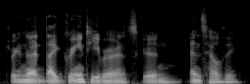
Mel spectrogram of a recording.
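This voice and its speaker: A man's voice: low-pitched, fairly even intonation, a little fast, a little mellow, clean tone, dry recording. An Australian man talking casually as a podcast guest, rambling with lots of fillers and restarts. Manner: rambling, many likes and restarts, swears. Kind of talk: casual chat.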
